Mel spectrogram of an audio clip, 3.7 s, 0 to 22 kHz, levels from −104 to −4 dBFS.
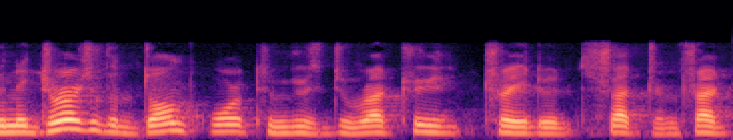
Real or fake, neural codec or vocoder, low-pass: fake; autoencoder, 22.05 kHz, a latent of 192 numbers a frame, VITS, trained on one speaker; 7.2 kHz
